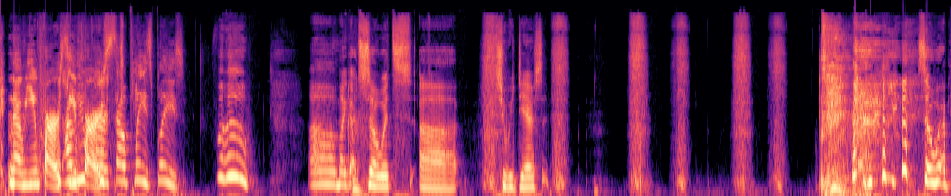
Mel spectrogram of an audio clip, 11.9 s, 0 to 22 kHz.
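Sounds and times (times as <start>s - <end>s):
speech: 0.1s - 3.2s, 3.8s - 7.1s, 7.9s - 8.1s, 10.2s - 11.8s
wet sniffs from a stuffy runny nose: 6.0s - 10.0s.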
